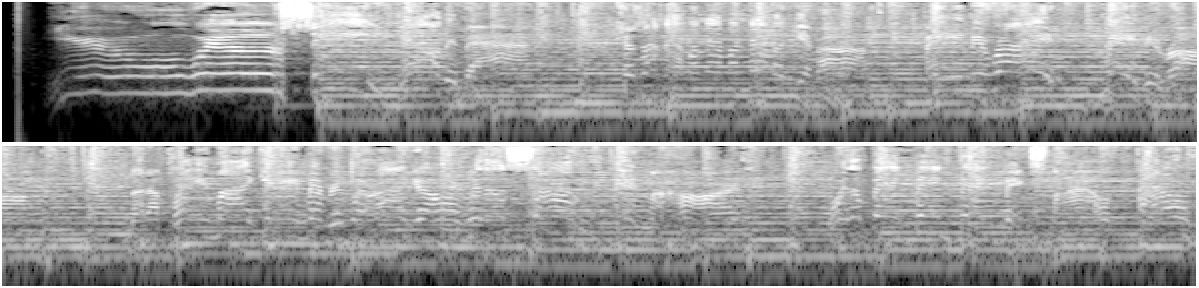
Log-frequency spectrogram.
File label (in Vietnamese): nhac quang cao; sunlight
